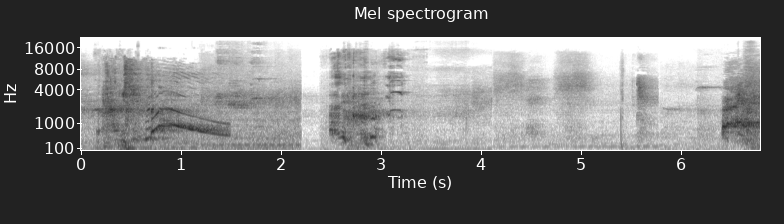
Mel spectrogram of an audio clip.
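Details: Acted, comedic sneezing by people: a series of varied, exaggerated, loud and sharp sneezes performed as different types of sneezes.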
